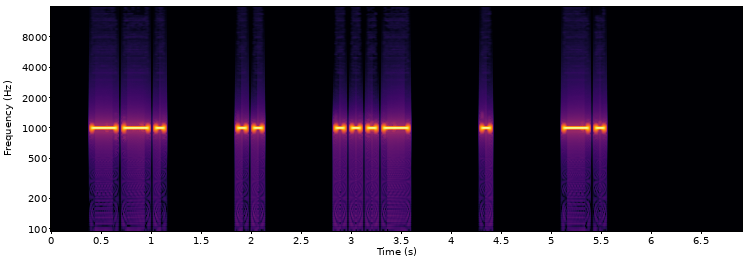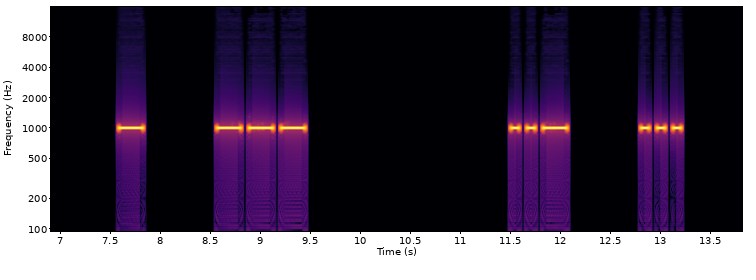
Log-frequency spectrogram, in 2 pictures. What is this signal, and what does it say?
Morse code, heard as a keyed tone, about 15 wpm, spaced as for 8 wpm, 1000 Hz. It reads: GIVEN TO US
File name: qotdfiles / 8wpm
